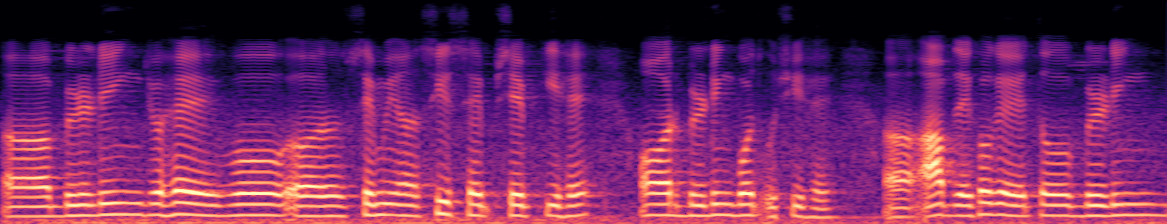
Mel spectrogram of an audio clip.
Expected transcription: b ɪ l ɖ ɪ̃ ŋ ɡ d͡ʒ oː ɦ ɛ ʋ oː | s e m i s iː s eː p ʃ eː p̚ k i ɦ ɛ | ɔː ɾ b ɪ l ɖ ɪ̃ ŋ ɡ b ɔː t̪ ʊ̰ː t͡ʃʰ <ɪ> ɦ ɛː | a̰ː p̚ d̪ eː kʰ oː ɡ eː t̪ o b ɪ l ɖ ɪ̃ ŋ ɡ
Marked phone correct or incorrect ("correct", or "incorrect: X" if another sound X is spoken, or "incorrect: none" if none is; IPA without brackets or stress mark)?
incorrect: i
